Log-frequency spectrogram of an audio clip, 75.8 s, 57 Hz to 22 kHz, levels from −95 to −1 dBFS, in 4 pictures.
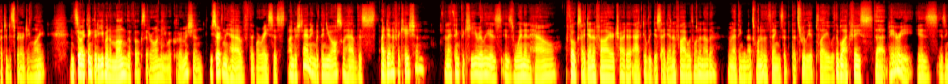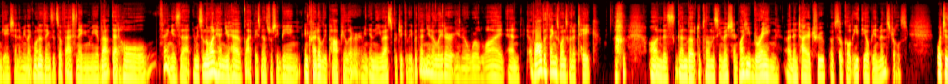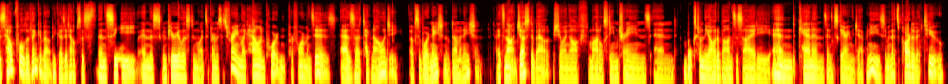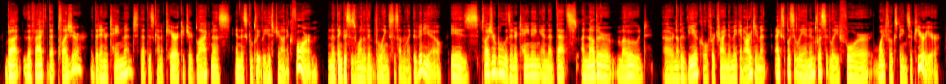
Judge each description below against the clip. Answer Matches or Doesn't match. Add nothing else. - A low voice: Matches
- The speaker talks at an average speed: Doesn't match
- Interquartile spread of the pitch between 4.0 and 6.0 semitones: Doesn't match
